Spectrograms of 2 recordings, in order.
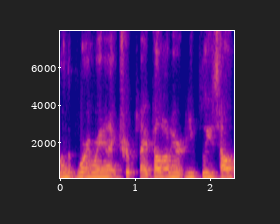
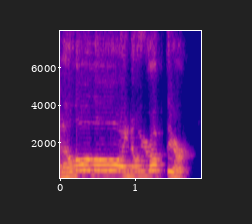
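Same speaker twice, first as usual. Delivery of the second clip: put-on mild yell, half-shouted, calling upward; 4 semitones higher than usual. Telling a story of a man stuck in a hole calling up: acting out a scream. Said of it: "Paul screams again".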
